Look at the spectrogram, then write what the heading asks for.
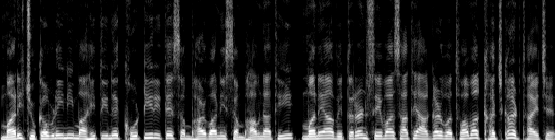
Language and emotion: Gujarati, fearful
